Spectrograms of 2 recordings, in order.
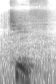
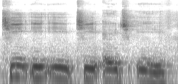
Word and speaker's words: Teethe: They're called Teeth. Let me take this out of the protective sleeve here. Teeth. Spelled like this, but with an E at the end. Teethe.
